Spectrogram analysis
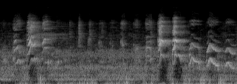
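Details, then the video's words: Puppy giving sharp, high-pitched yips, loudest bursts around the middle and toward the end, followed by short falling whimpers and whines over a steady background hiss. "puppy sound 😂 funny puppy sounds"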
